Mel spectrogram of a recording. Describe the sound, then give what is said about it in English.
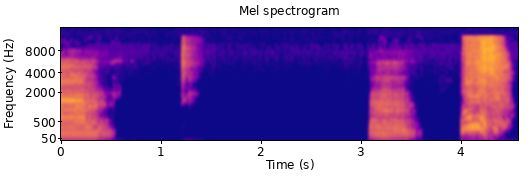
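A single sharp sneeze bursts out at the end, loud and breathy, after two brief voiced murmurs separated by quiet. “Bless you.”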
